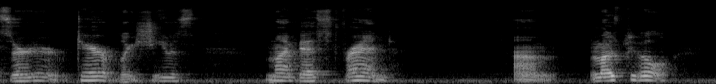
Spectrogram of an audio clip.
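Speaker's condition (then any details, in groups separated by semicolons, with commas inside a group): Disability causing slurred speech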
